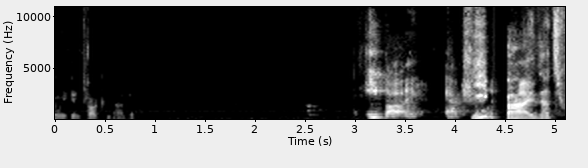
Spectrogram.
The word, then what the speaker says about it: Ebi: For many years I assumed it was Ebby. I don't know why. Well, okay. That's how you pronounce it in Europe, or parts of Europe you pronounce it that way. But okay. It's Ebi.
